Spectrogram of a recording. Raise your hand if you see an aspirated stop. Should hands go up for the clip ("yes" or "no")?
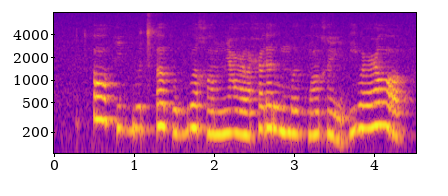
no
